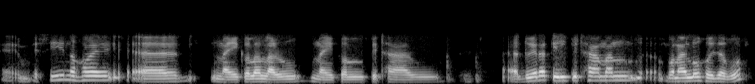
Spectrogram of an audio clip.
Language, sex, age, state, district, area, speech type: Assamese, male, 18-30, Assam, Lakhimpur, rural, conversation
